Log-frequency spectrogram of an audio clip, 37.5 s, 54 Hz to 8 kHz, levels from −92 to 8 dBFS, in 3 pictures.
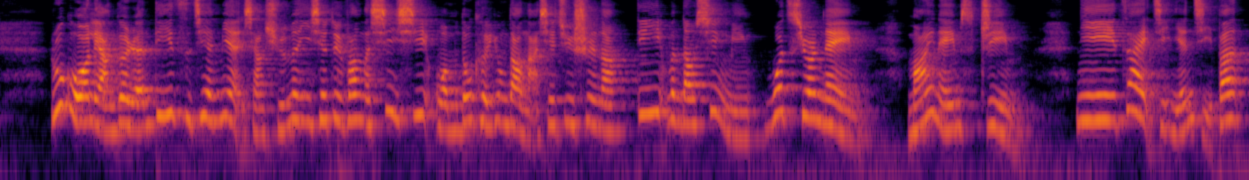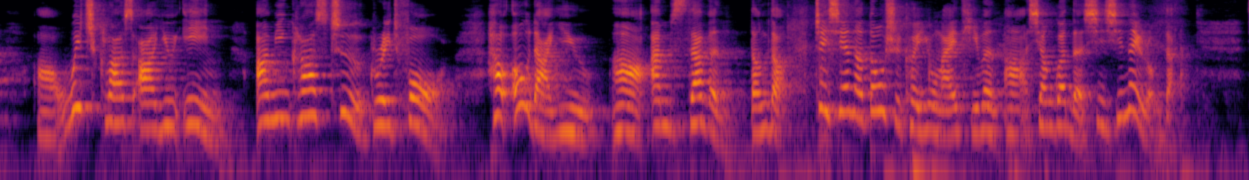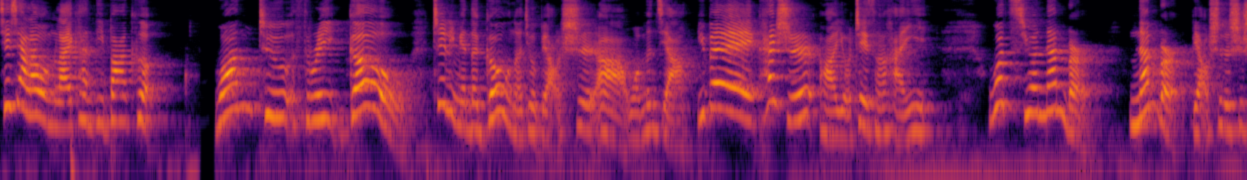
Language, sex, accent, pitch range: Chinese, female, native, 225-335 Hz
